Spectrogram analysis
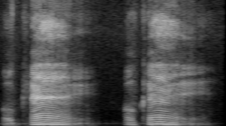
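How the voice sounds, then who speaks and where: A man's voice: mid-range voice, very slow, a little mellow, breathy edge, full character voice. A man playing an unbothered, businesslike hired killer in a radio play, speaking in a matter-of-fact, reassuring way. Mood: casual.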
